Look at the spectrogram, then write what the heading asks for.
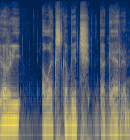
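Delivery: put-on Russian accent. Saying the first astronaut's full name when asked: put-on russian accent. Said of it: "Say it more Russian".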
